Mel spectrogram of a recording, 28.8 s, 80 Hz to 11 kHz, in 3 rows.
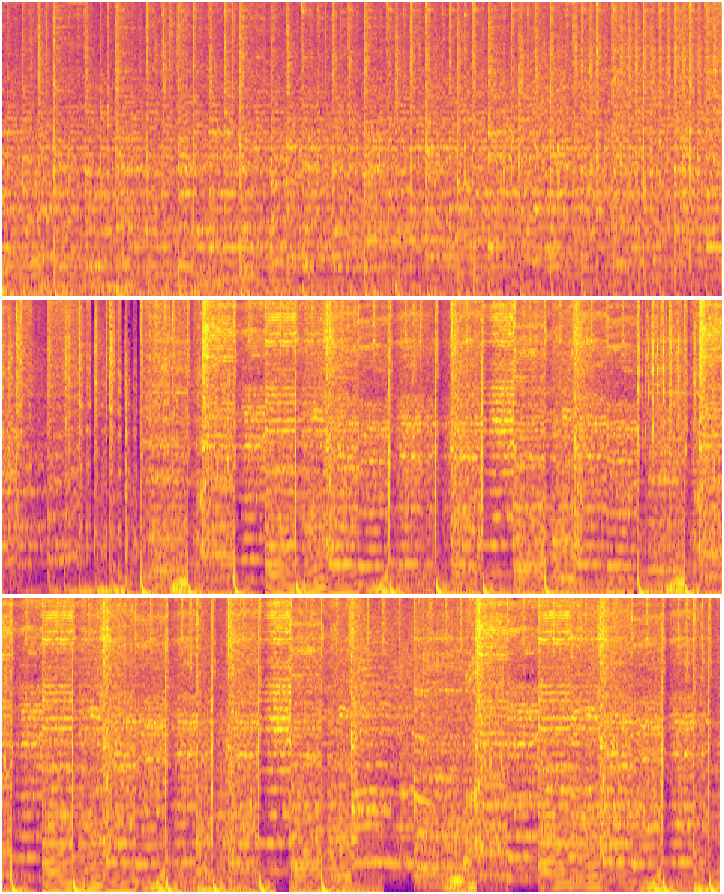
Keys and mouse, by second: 17.9 click, 18.0 click, 18.0 typing, 24.7-28.7 typing.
